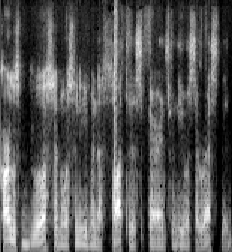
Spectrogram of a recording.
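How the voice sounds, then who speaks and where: With a quiet background, a man speaks at a very fast pace in a dark, mellow tone, his very deep, low pitch showing ordinary variation. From Philippines, then Jakarta from age 12. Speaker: author. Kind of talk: reading aloud. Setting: online livestream. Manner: halting with many fillers when speaking freely.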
